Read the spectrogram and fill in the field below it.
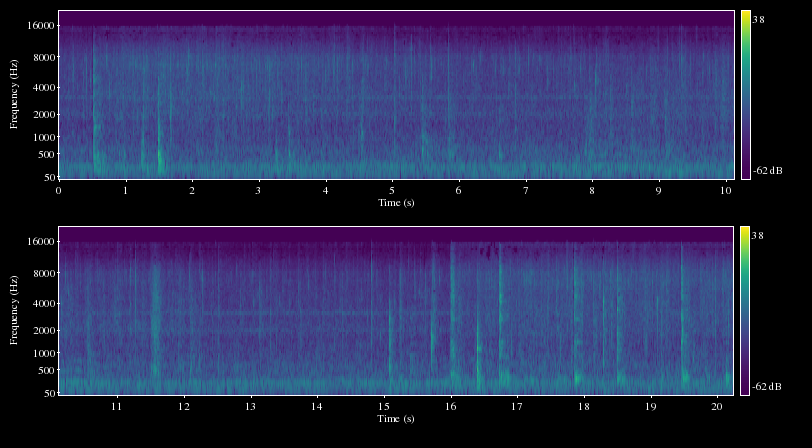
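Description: Garlic sizzles steadily in a hot pan with pork, a close, constant frying hiss broken by scattered clicks and taps of stirring, with no one talking.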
